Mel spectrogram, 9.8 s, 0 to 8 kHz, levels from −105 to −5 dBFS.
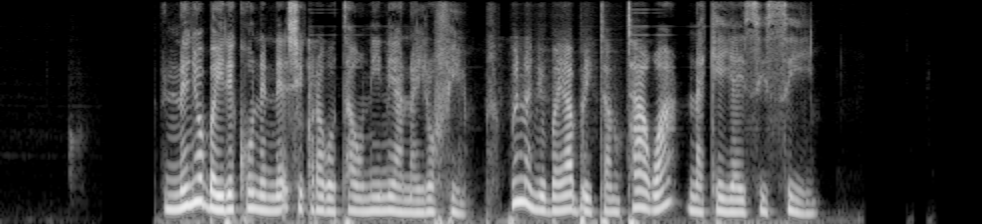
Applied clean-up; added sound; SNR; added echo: neural mask model DeepFilterNet 3.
